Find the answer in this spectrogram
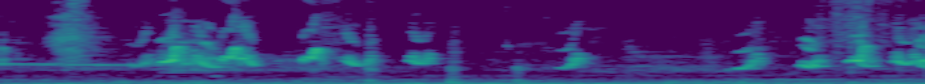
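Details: Baby chickens on a rooftop peep in bright, brief bursts, a handful of sharp chirps clustered together with pauses between, a constant low rumble underneath.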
